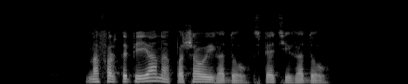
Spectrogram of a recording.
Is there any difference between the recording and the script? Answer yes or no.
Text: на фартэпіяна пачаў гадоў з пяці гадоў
no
